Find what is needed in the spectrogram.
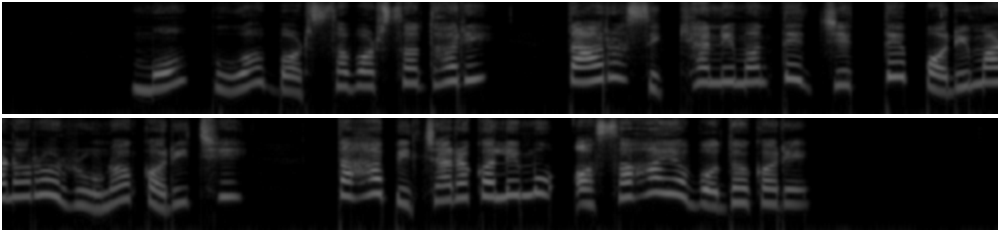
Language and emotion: Odia, sad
